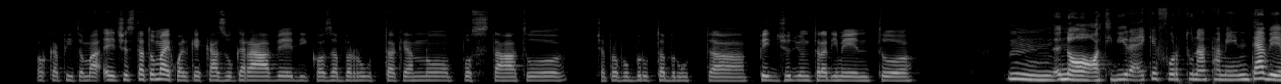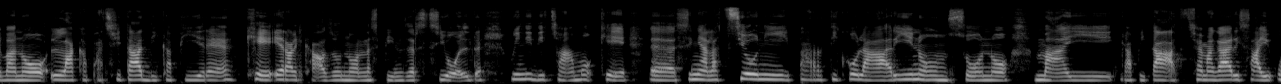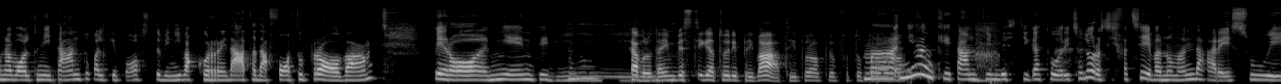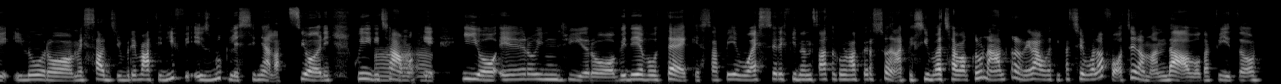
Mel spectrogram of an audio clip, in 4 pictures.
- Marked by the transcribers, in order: in English: "postato"; "cioè" said as "ceh"; "proprio" said as "propo"; "cioè" said as "ceh"; "cioè" said as "ceh"; chuckle
- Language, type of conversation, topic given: Italian, podcast, Cosa fai per proteggere la tua reputazione digitale?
